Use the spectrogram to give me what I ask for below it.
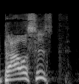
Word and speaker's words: blastocyst: You're not even a blastocyst. Is that, am I saying that right? Blastocyst? – Blastocyst. – A blastocyst, exactly.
